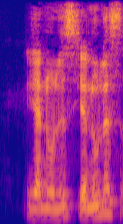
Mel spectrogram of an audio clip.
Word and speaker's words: Janulis: Der Spieler, den Andreas nicht mag, wie wird er ausgesprochen? – Janulis,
